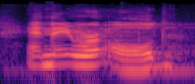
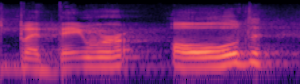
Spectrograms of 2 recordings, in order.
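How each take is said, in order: First: Said in the usual way. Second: Put-on old drawn out, slow and pointed; "but they were old" said slowly, punching "old"; stress on old. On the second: Shown as a demonstration. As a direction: lean on "old" with a knowing pause. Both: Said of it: "you can decide for yourself what that means".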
